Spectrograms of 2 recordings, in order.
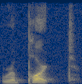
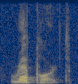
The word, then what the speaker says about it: report: Report. Report. Fíjate cómo es la segunda sílaba. No digas report, por favor, please. Report. Report.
